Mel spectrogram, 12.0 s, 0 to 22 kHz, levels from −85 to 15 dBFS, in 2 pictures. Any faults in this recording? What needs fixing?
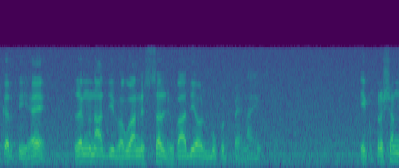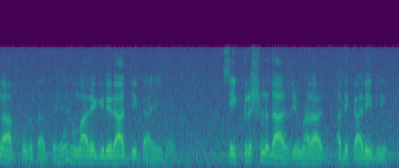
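No faults; nothing needs fixing.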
